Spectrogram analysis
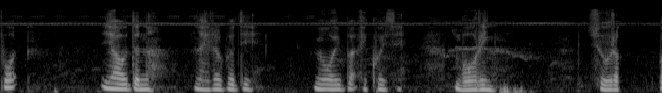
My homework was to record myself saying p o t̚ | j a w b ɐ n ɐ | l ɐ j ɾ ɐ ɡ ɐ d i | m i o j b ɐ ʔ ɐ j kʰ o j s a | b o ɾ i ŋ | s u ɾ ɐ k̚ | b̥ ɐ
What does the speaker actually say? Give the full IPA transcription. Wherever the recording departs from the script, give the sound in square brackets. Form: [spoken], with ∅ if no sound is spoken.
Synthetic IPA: p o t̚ | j a w [d] ɐ n ɐ | l ɐ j ɾ ɐ [b] ɐ d i | m i o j b ɐ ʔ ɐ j kʰ o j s [e] | b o ɾ i ŋ | s u ɾ ɐ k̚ | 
